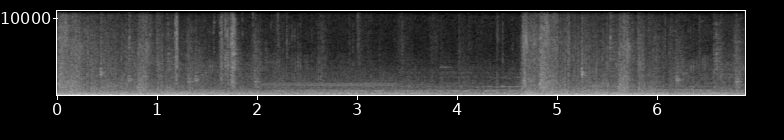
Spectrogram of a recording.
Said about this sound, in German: Granate!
